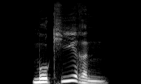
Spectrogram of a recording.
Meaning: to mock (someone, something)
- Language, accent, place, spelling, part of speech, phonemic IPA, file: German, Germany, Berlin, mokieren, verb, /moˈkiːʁən/, De-mokieren.ogg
